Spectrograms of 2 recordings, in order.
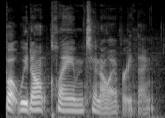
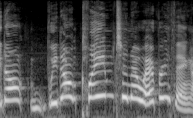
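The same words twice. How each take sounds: First: Low, quick, dry sarcastic aside; deadpan sarcasm. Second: High and fast, insisting hard; emphatic. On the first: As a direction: throw it away, dry and ironic. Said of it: "I know this may come as a surprise". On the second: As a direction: blurt it out, pitched way up. Emphatic high rush before sarcasm. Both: Real, not acted.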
